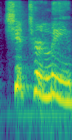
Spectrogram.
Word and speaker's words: chitterling: it but they it it rhymes with Chit but it it's chitterling but they say you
